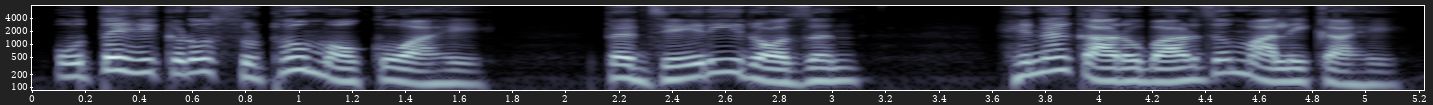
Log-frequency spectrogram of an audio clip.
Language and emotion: Sindhi, neutral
